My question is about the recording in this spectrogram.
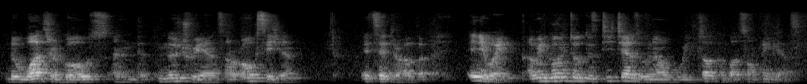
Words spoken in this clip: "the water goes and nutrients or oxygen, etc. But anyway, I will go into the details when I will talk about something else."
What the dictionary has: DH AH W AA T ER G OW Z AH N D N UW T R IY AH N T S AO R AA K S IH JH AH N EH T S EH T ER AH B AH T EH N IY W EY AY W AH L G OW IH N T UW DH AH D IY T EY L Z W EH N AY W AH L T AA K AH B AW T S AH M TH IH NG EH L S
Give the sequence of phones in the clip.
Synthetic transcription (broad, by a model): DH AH W AA T ER G OW Z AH N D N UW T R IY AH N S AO R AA K S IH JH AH N EH T S EH T ER AH B AH T EH N IY W EY AY W AH L G OW IH N T UW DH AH D IY T EY L Z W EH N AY W AH L T AA K AH B AW T S AH M TH IH NG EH L S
